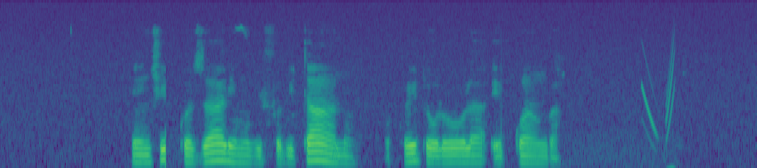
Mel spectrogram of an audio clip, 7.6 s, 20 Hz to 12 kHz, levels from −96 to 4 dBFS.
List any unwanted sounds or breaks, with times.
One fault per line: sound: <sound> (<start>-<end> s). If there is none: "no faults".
sound: dropout (1.7-1.8 s)
sound: chirp (6.4-6.8 s)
